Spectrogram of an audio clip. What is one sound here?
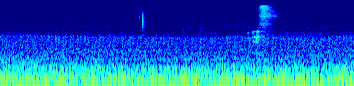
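Tyres roll steadily over the road.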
